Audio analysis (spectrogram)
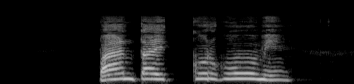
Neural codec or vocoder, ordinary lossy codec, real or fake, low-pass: vocoder, 22.05 kHz, 80 mel bands, WaveNeXt; AAC, 32 kbps; fake; 9.9 kHz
